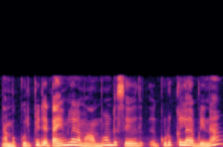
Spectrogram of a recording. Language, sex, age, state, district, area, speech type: Tamil, female, 18-30, Tamil Nadu, Tiruchirappalli, rural, spontaneous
